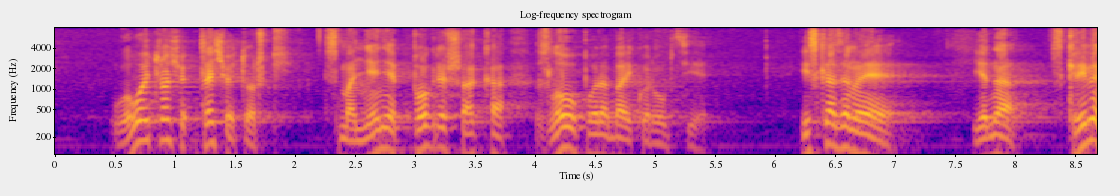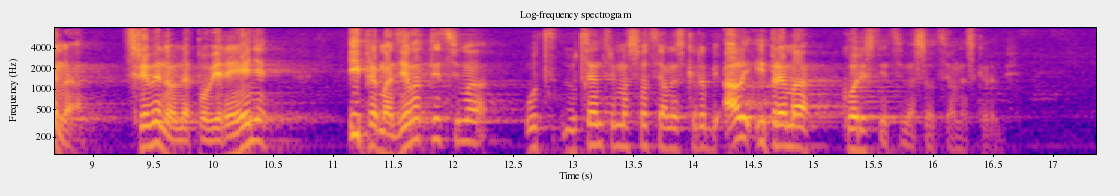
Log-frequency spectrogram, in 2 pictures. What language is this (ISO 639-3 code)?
hrv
